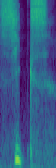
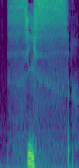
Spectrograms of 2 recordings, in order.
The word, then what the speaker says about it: six: Then be careful here because even if it's ending with this X, well, you'll have to pronounce it like S. Okay? So you get the cis pronunciation. CIS sis. Okay? So it's not six, it's sis.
